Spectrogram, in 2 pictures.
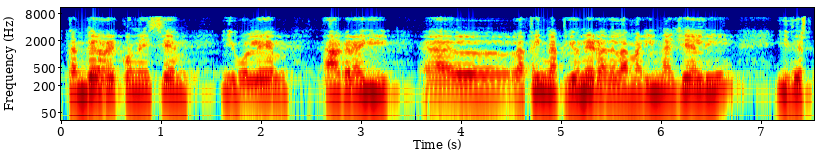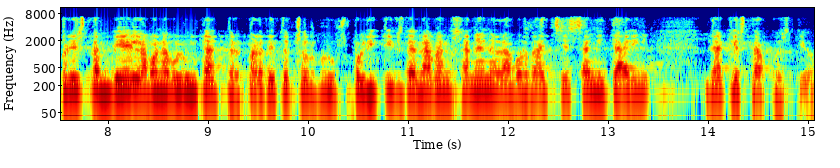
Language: Catalan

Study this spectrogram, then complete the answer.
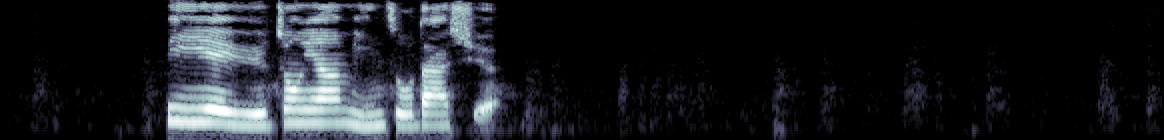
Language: Chinese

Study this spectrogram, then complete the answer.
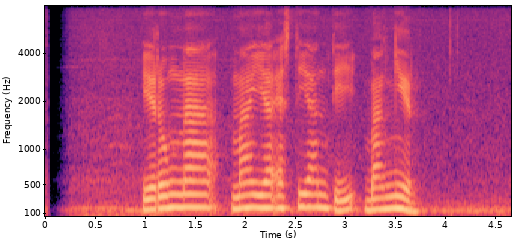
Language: Sundanese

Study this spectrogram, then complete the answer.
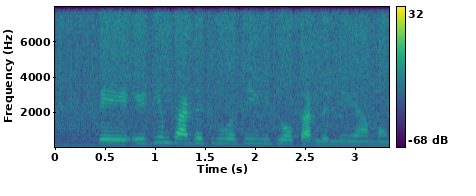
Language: Punjabi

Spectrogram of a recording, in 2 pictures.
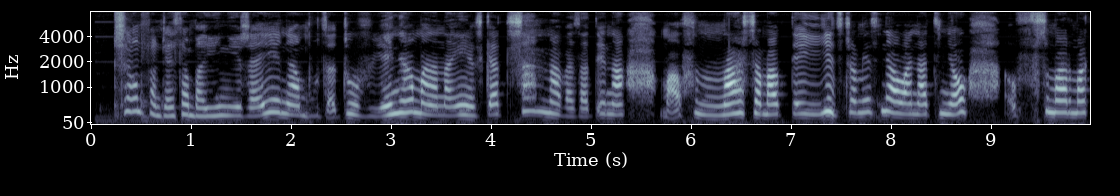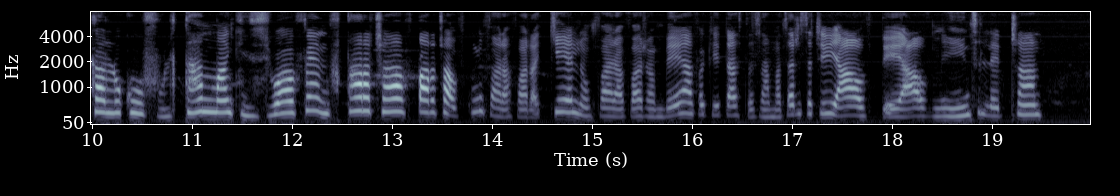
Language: Malagasy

